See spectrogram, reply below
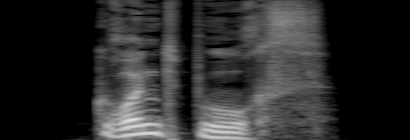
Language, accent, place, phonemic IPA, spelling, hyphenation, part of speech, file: German, Germany, Berlin, /ɡʁʊntˈbuːxs/, Grundbuchs, Grund‧buchs, noun, De-Grundbuchs.ogg
- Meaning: genitive singular of Grundbuch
